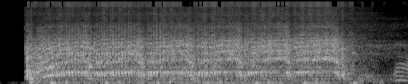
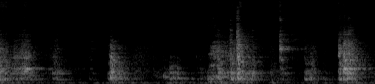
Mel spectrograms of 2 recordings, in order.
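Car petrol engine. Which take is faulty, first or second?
second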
